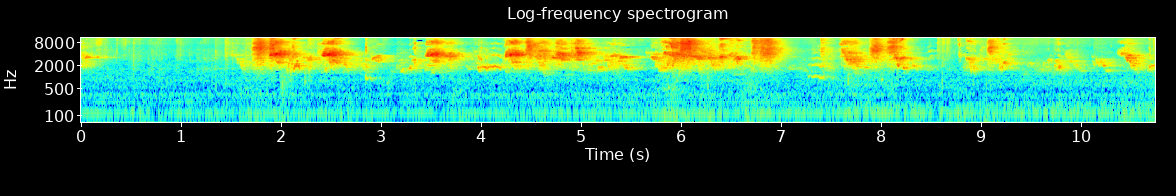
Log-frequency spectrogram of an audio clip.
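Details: Pet red-collared lorikeet indoors, happy with its favourite chew balls and its owner home, giving harsh, buzzy squawks in uneven bursts with a few short whistled notes between.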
